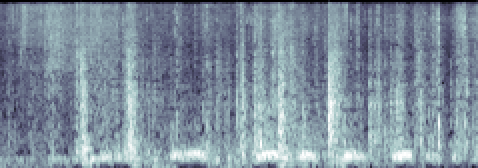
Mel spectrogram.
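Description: wood pigeons cooing

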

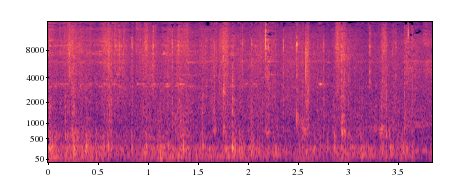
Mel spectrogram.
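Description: horses' hooves clip-clopping

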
